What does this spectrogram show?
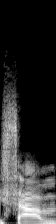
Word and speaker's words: Xam: is but you guys can call me sam and it's spelled with an x so it goes x am i'm currently id 120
